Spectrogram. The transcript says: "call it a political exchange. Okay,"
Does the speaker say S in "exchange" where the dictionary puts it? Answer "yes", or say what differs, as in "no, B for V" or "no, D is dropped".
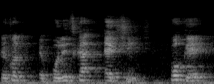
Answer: yes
